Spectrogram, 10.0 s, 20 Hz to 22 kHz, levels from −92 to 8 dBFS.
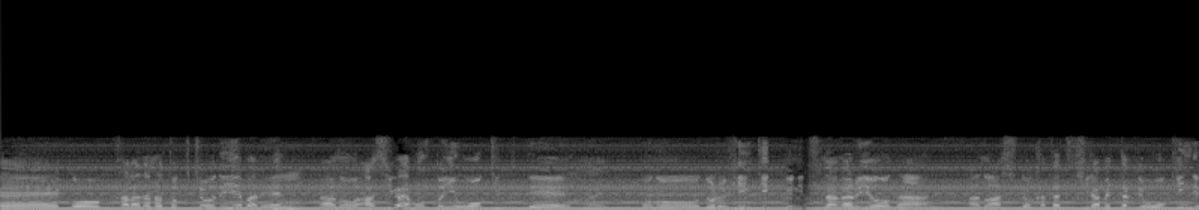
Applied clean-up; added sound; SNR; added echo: none; Organ; 1 dB; none.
